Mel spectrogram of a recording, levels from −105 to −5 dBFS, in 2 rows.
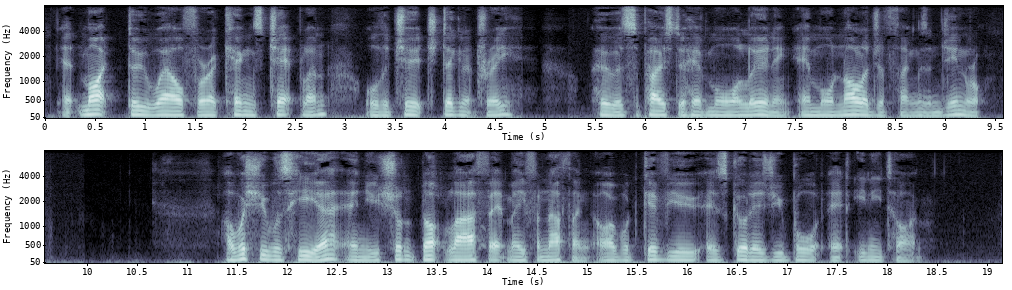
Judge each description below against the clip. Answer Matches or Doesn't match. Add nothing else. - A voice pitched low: Matches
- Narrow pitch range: Matches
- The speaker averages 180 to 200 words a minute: Doesn't match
